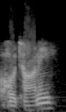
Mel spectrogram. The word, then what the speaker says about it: Ohtani: Hey, I heard your story about that phenomenal, I don't know how to pronounce his name, Ohtani, the great pitcher hitter. Shohei Ohtani, yeah.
